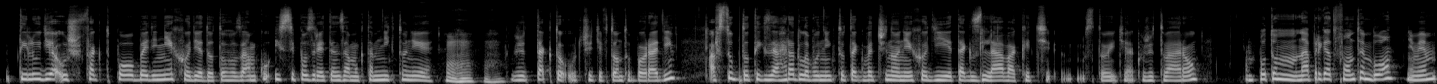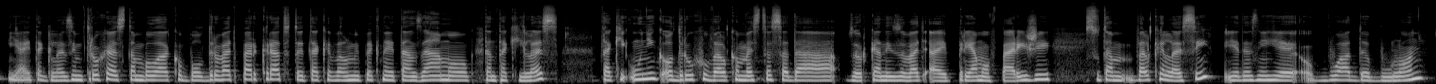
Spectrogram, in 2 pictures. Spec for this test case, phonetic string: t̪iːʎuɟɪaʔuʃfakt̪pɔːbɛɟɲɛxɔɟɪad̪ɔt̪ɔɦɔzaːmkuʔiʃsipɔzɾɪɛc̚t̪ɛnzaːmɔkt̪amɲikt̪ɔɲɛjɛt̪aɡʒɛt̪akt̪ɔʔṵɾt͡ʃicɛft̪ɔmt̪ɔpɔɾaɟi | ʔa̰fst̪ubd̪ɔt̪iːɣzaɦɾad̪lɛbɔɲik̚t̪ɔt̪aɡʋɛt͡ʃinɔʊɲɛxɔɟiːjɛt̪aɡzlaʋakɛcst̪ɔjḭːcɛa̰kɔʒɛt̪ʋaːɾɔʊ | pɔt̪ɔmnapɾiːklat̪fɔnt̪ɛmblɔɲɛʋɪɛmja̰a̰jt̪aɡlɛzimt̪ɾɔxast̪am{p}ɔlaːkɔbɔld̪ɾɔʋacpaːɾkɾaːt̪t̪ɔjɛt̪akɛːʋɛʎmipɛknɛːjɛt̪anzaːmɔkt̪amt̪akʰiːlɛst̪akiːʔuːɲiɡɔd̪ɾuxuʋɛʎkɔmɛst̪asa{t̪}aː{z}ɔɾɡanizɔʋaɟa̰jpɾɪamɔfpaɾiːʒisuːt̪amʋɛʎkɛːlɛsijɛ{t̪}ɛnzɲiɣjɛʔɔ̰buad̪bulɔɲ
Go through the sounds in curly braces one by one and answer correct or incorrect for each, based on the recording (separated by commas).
incorrect, incorrect, correct, incorrect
